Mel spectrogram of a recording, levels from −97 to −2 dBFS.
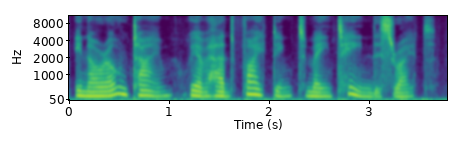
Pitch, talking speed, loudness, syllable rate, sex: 185 Hz, 190 wpm, -18 LUFS, 4.1 syllables/s, female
